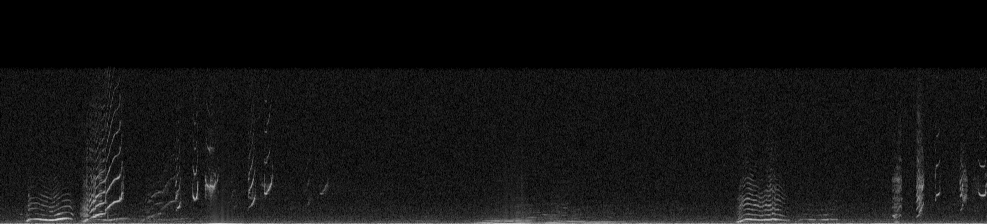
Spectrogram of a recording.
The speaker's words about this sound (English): And before we go into the conversation, Tom very kindly shared a recording of humpback whales singing. So I'm very happy to be able to share some of that with you.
